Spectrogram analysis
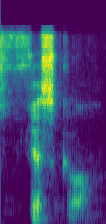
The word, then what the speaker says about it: fiscal: Fiscal, fiscal. Sounds like physical, but it's fiscal.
